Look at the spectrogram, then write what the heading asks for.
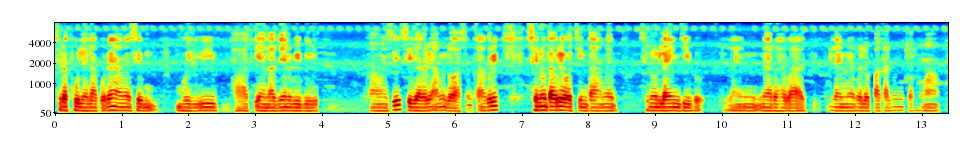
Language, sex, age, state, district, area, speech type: Odia, male, 18-30, Odisha, Bargarh, urban, spontaneous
